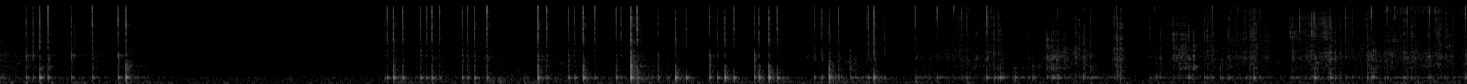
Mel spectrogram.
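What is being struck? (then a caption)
Leaded stained glass window. Long painted nails tap and scratch the textured panes and lead lines of a leaded stained glass window, around a painted bird pane. Sharp, bright clicks with very short ring come in quick bursts over a faint steady tone near 300 Hz. After a quiet gap of about two seconds early on, the tapping grows denser and mixes with soft scratching.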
